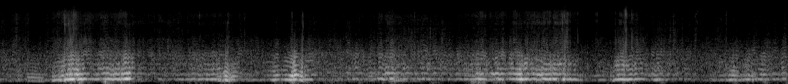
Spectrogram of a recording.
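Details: Inside a honey bee hive, a steady low drone of many buzzing bees, with louder surges as single bees pass close, around the first second, near three seconds and again past six seconds.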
